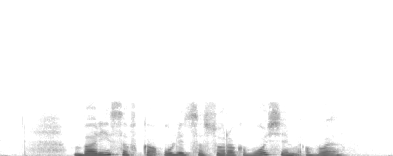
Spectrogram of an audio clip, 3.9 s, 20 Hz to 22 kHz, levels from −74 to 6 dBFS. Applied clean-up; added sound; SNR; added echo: none; none; none; none.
